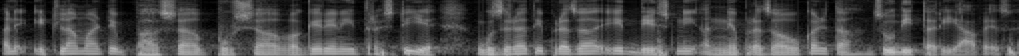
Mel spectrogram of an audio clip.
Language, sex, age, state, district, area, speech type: Gujarati, male, 18-30, Gujarat, Anand, urban, spontaneous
